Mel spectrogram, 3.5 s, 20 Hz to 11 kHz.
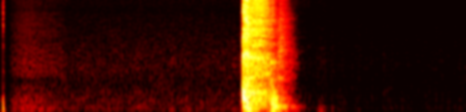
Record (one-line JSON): {"cough_length": "3.5 s", "cough_amplitude": 32768, "cough_signal_mean_std_ratio": 0.18, "survey_phase": "beta (2021-08-13 to 2022-03-07)", "age": "45-64", "gender": "Female", "wearing_mask": "No", "symptom_cough_any": true, "symptom_onset": "5 days", "smoker_status": "Never smoked", "respiratory_condition_asthma": false, "respiratory_condition_other": false, "recruitment_source": "Test and Trace", "submission_delay": "1 day", "covid_test_result": "Negative", "covid_test_method": "RT-qPCR"}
